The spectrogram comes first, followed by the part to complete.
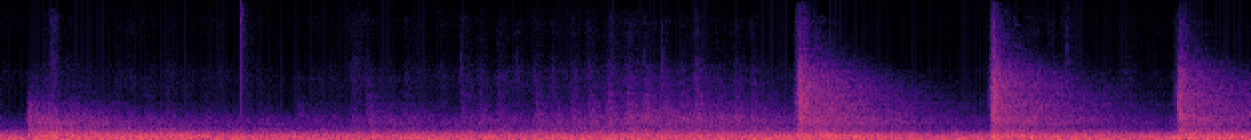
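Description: Symphony orchestra playing loud, dense sustained chords in the low register, cut by heavy percussive strokes that ring off: one at the start and, after a gap, three about a second apart in the last two seconds.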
